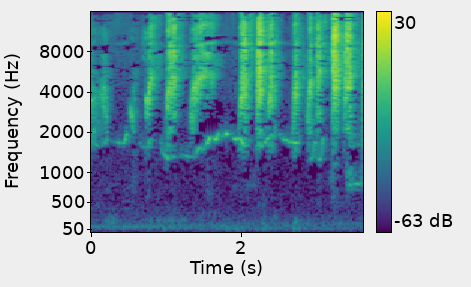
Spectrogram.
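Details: Caged long-tailed shrike placed in front of a house, singing continuously: a slurred whistle gliding between mid and higher pitch runs under dense bursts of harsh, high chattering notes.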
